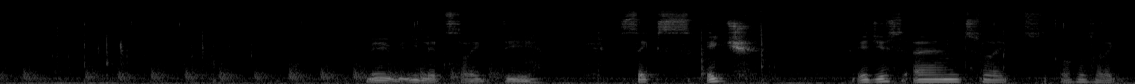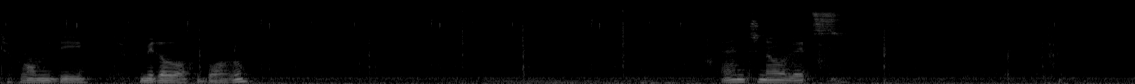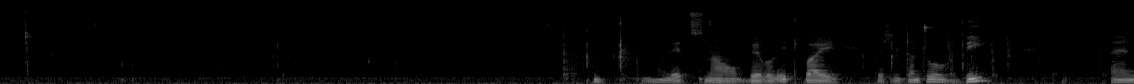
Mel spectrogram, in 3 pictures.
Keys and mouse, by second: 1.0 ctrl+z, 1.2 middle click, 2.0 ctrl+z, 3.0-4.0 middle drag, 5.6-7.3 middle drag, 8.7 shift+click, 9.4 middle click, 10.4 shift+click, 10.9 middle click, 12.0 shift+click, 12.5 middle click, 13.8 shift+click, 14.3 middle click, 15.6 shift+click, 16.0 middle click, 17.2 shift+click, 17.7 middle click, 20.2-22.9 shift+middle drag, 23.1 middle click, 26.5-28.1 middle drag, 32.0 ctrl+b.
